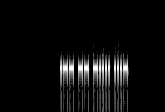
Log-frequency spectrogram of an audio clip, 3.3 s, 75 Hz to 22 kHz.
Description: Morse code, heard as a keyed tone, about 40 wpm, 700 Hz. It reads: WM6V
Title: USA Call Signs - 4 Characters - Repeated 2x - 40wpm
